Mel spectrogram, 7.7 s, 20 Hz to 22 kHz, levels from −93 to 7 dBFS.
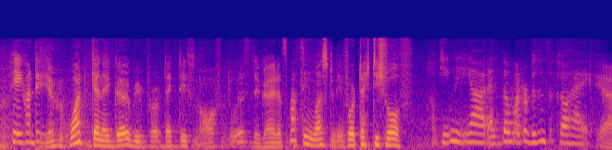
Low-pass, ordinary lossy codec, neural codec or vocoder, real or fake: none; none; codec, 16 kHz, 0.5 kbps, X-Codec, HuBERT features, trained on LibriSpeech; fake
